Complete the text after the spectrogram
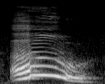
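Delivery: high, loud gasp of surprise; exclaimed. A narrator's reading. Jonathan and Nancy recognise each other, surprised exclamation. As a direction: cry out in astonishment. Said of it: "both Jonathan and Nancy exclaimed".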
